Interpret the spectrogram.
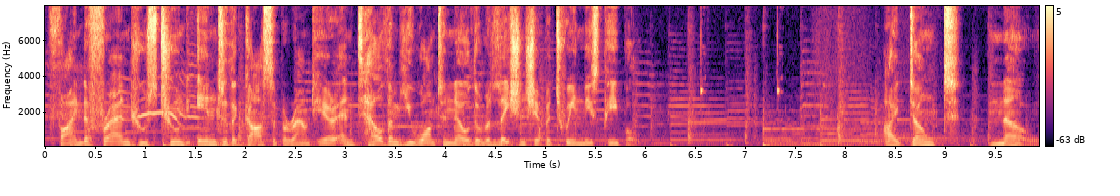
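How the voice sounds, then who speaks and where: An actor playing a cool, calculating investigator in a video game, speaking in a measured, formal, sardonic and theatrical way. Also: male voice, mid-range voice, music in the background, lightly acted. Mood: cool, commanding. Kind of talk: dramatic video game voice acting.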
